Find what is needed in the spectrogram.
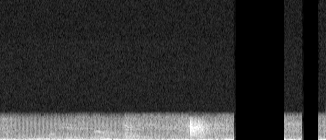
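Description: Faint billiard-hall room sound: a low murmur of distant voices with one short click about one and a half seconds in. The sound cuts out completely just before the end.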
